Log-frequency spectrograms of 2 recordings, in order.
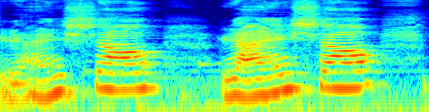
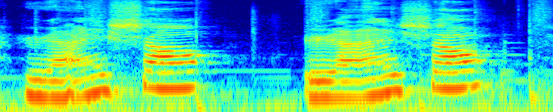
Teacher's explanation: the height of 烧 is kind of like assimilated to the end of 燃, which ends very high.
